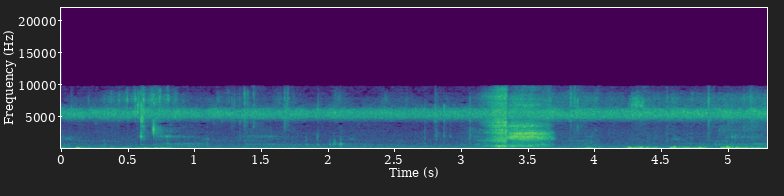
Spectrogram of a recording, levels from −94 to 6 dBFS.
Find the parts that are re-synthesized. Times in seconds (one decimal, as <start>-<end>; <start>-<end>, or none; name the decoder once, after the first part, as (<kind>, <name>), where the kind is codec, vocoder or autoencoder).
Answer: 0.0-5.3 (vocoder, BigVGAN v2)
